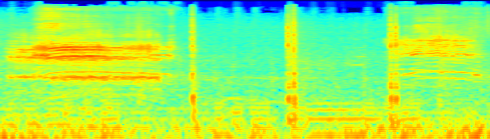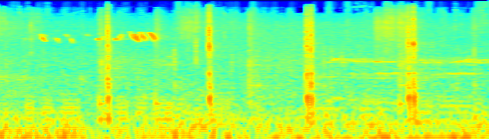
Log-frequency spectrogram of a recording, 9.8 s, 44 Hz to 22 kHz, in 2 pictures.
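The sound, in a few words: sheep bleating in the video game Age of Empires 2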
